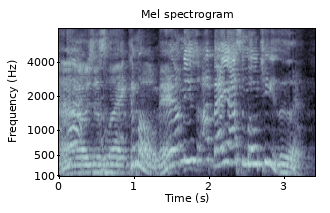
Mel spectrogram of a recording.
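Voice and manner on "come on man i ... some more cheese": high whiny plea; mock pleading. To his roommates, a high whiny plea. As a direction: beg them, squeaky high.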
